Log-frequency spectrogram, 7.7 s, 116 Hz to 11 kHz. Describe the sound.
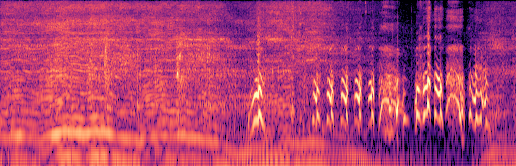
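A custom Honda Rebel 500 motorcycle engine rumbles with a steady, low droning idle that shifts in pitch, while short bursts of voices break in over it toward the end.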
